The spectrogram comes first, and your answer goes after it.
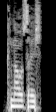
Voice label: "knausrig", German; adjectives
